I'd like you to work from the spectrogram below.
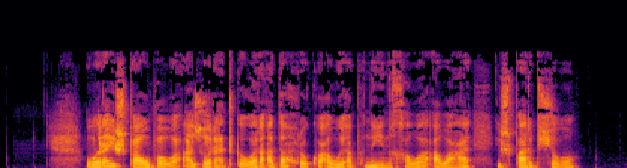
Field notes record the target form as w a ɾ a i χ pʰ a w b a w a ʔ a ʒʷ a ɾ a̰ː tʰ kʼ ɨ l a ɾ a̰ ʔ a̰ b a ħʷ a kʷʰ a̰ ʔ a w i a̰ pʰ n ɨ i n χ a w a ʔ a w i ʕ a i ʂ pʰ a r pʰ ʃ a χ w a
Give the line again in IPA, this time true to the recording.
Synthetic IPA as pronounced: w a ɾ a i ʂ pʰ a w b a w a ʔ a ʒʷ a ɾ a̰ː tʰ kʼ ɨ l a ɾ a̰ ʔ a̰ d a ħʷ a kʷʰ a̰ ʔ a w i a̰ pʰ n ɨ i n χ a w a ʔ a w a ʕ a i ʂ pʰ a r pʰ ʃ a w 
